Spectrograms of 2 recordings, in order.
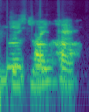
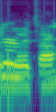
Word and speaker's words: Murtagh: It says Murtagh is pronounced Mur, and then it says tag. Then it says Mur rhymes with per.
